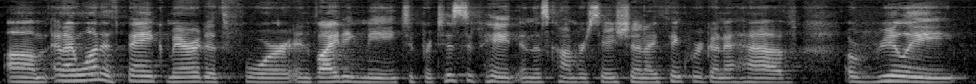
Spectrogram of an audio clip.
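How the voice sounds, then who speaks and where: A soft-spoken woman moderating a library panel discussion, speaking in a measured way with frequent pauses and ums. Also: on the low side, steady tone. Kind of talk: panel discussion opening talk. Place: library event room. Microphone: handheld mic.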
